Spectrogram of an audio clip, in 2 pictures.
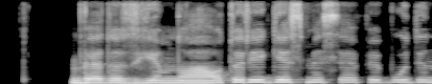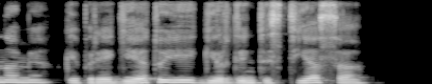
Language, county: Lithuanian, Klaipėda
